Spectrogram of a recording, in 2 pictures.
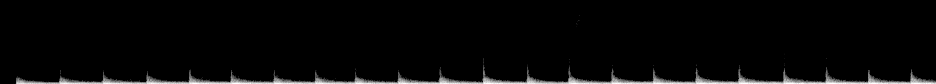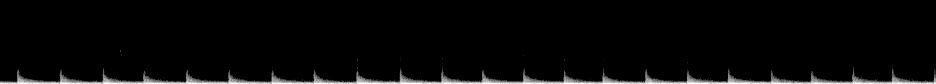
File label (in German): trommel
